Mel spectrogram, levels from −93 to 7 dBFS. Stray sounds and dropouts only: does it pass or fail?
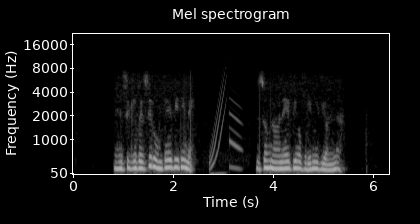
fail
